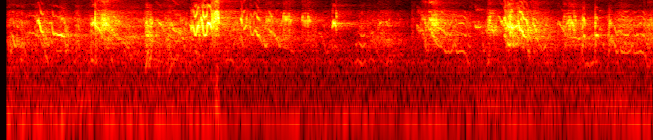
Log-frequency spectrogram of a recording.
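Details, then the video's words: Pet budgerigars, Australian parrots, singing on a perch: two bursts of scratchy, squawky chattering warble, high and busy, separated by a short quieter pause. "budgies singing on perch"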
